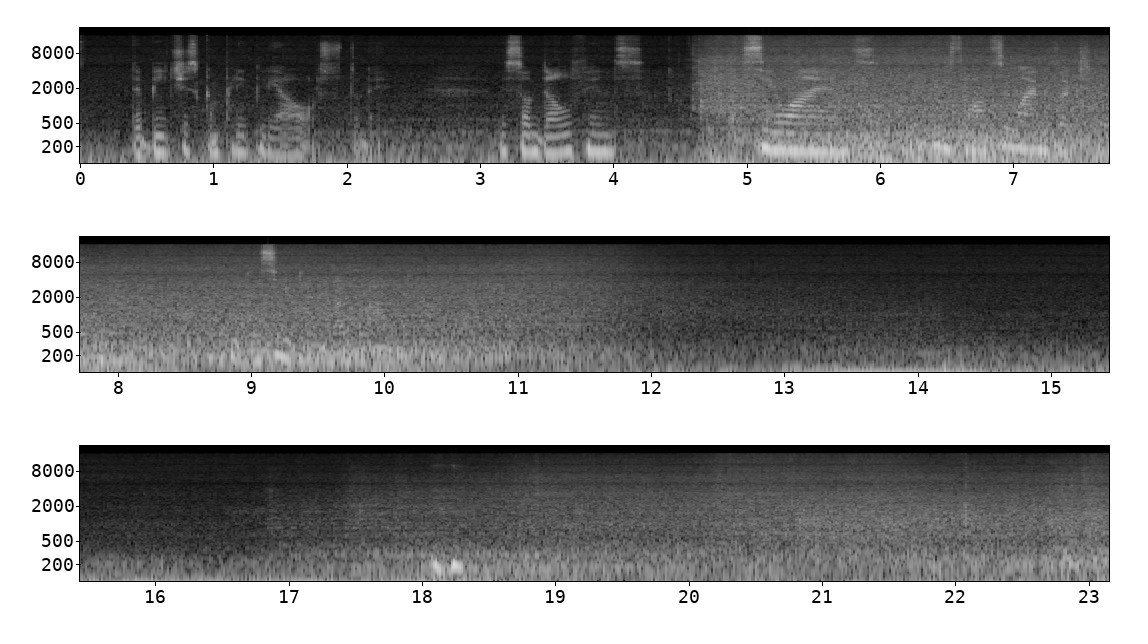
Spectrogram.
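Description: Waves break and wash up on a beach close by.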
